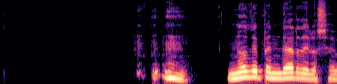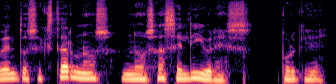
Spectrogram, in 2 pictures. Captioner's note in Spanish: carraspeo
